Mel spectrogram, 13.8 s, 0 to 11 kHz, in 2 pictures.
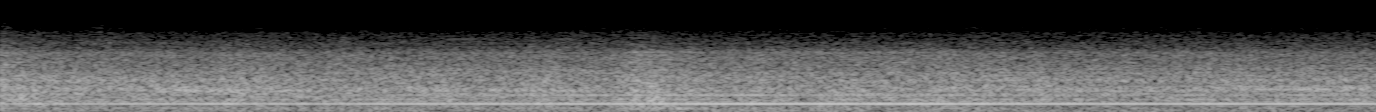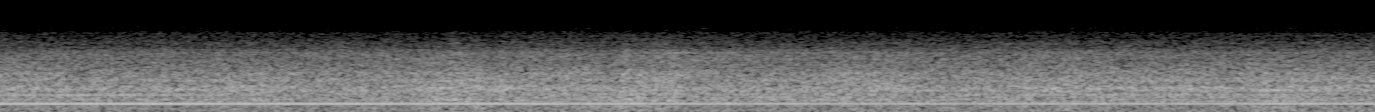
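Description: Running noise inside a motor car of a JR E235-1000 series electric train moving along at steady speed: an even rumble of wheels on rail with a constant low hum. A fainter higher hum fades out about two-thirds of the way through.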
